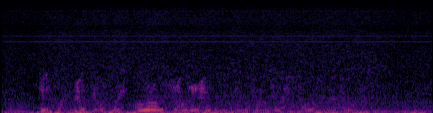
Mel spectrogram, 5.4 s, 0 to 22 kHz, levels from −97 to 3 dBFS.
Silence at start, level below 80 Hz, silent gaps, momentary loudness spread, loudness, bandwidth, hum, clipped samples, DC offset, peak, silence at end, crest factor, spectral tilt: 0 s; -70 dBFS; none; 14 LU; -62 LUFS; 16.5 kHz; 60 Hz at -70 dBFS; under 0.1%; under 0.1%; -42 dBFS; 0 s; 18 dB; -5 dB/octave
